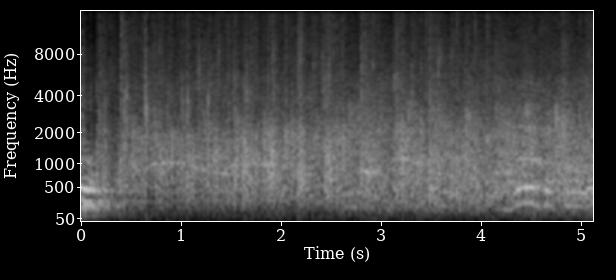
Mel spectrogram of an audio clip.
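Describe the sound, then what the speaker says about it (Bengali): Applause from an audience at the inauguration of a women's college in Chunarhat, with dense, steady clapping filling the space close by and a voice speaking faintly underneath. "আপনারা একটা তালি দেবেন না"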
